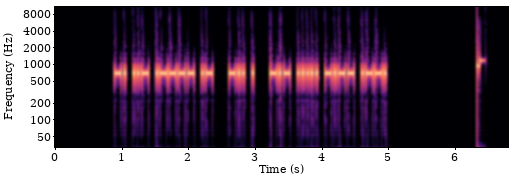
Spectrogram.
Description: Morse code, heard as a keyed tone, about 36 wpm, 700 Hz. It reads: NU1A DE K5YP
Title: USA Callsign DE Callsign - 4 Characters - 35wpm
